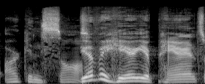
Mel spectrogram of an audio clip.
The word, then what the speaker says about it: Arkansas: would have made Kansas why don't we just say Kansas and Arkansas since they're spelled the same way why do we say Arkansas you ever hear your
